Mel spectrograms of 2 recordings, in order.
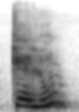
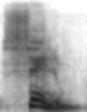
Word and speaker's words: caelum: que significa la alianza tenemos la palabra caelum que en la pronunciación clásica se debe de pronunciar como la letra k y en la pronunciación italiana se debe de pronunciar como la sede de casa es decir que en el latín clásico caelum se pronuncia como que lo pero en la pierna se pronuncia como celu y así sucesivamente podemos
